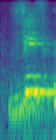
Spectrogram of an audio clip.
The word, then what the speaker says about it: vive: ver cómo se pronuncia vive le vent primera observación es la V en francés hacemos diferencia entre V y B V dentilvial que se pronuncia V de viento en fron Il a b larg boule de neige.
